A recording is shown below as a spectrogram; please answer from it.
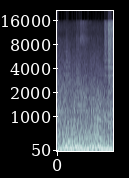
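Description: A loud, close explosion booms and rumbles continuously through a shooter video game's combat, with no talking over it.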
